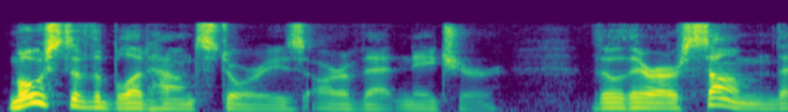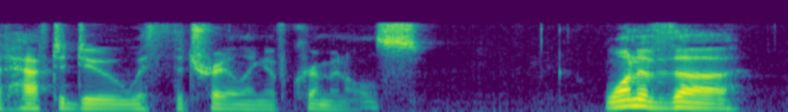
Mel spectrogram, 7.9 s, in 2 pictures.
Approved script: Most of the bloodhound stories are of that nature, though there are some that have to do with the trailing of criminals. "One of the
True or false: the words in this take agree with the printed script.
true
